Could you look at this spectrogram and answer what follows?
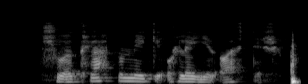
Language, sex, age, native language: Icelandic, male, 13, Icelandic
